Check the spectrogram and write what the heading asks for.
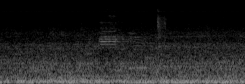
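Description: Steady low engine rumble of dockside machinery, with a brief high-pitched tone about a second in and a short click soon after.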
